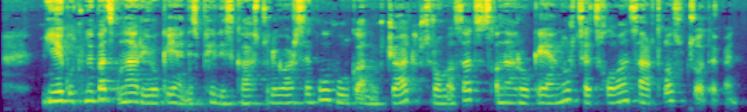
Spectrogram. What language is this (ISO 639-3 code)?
kat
